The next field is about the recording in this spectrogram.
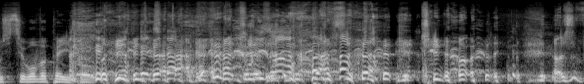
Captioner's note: laughter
